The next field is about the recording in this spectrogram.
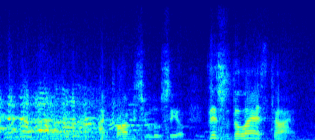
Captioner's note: audience tittering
